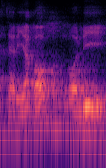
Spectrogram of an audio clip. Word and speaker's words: Escherichia coli: Iya, terus di dalam usus besar nanti terdapat bakteri Escherichia coli ya, bacanya Escherichia coli ya, atau disingkat E.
